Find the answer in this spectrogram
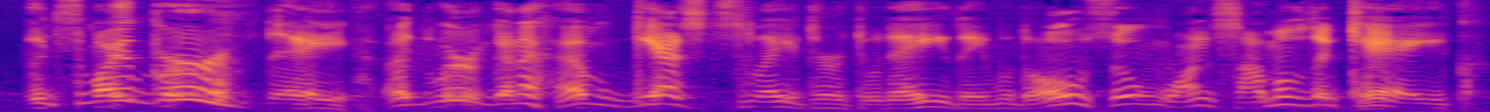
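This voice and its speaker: In a cartoonish character voice, a man with a fairly high pitch talks at a fairly slow pace with very wide pitch swings. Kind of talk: cartoon comic acting. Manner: whiny, defensive. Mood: annoyed, protective of cake.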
